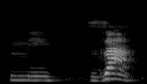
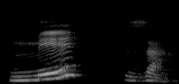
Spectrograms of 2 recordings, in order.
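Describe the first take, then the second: First: The stress is on the second syllable. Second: The stress is on the first syllable. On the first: The speaker calls it wrong. "Vamos pronunciar fortemente a sílaba za e deixar o me mais fraquinho" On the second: The speaker calls it right. "Vamos fortalecer o me e, e pronunciar fraquinho a palavra za"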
